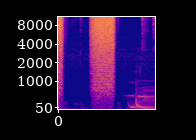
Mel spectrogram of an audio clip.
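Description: Stereo white noise from an Ableton Operator synth with the lows cut: a brief hiss, then a louder, longer burst, followed by a low tonal synth swelling in at the end.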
